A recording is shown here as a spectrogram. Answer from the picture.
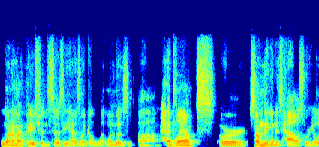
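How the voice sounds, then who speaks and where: A man speaks with a Florida panhandle accent. He talks at a fairly quick pace with ordinary pitch variation. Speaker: chiropractor. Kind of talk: casual chat.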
